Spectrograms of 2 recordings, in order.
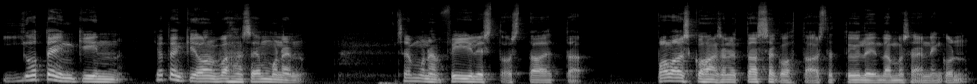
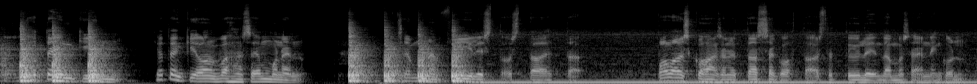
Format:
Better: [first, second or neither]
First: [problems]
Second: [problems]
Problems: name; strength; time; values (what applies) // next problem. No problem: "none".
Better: first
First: none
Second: machinery noise; very loud; throughout; 3 dB above the speech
